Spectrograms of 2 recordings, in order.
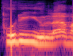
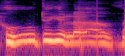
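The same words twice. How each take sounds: First: Said in the usual way. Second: Slow, drawn-out rapper hook. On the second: Retold or imitated. Rapper's question quoted to viewers, slow drawl. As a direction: stretch it like a rap refrain.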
